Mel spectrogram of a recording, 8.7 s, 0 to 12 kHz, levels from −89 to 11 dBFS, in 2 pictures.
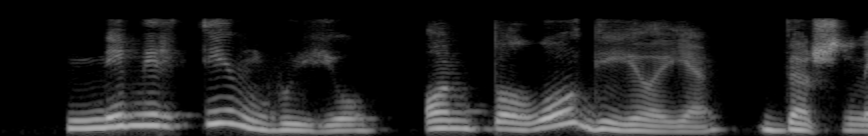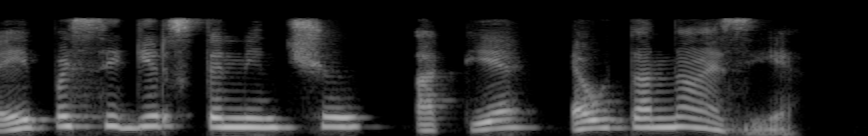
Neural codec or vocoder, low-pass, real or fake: codec, 16 kHz, 1 kbps, X-Codec, HuBERT features, trained on balanced general audio; 7.2 kHz; fake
